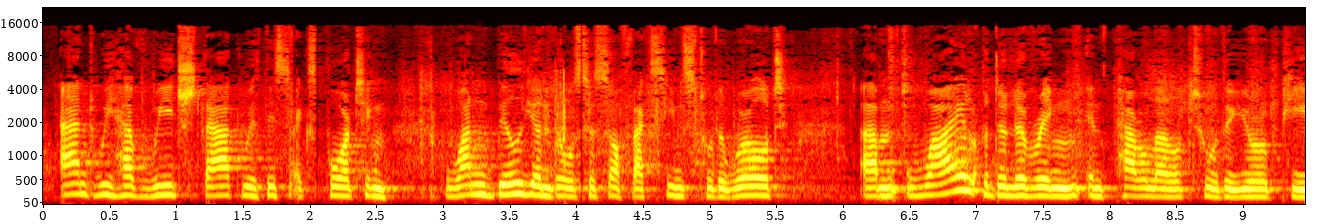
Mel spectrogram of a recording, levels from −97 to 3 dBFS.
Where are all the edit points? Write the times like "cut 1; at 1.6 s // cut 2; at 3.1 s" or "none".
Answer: cut 1; at 1.8 s // cut 2; at 7.0 s

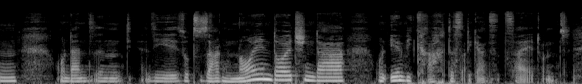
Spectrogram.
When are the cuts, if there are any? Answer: cut 1; at 4.6 s

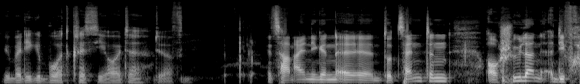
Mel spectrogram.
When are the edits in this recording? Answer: cut 1; at 1.5 s // cut 2; at 2.6 s // cut 3; at 2.9 s // cut 4; at 4.9 s

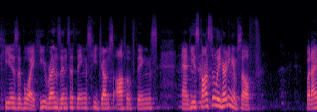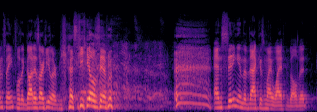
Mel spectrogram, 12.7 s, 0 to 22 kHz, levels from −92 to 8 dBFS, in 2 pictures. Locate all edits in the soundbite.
none

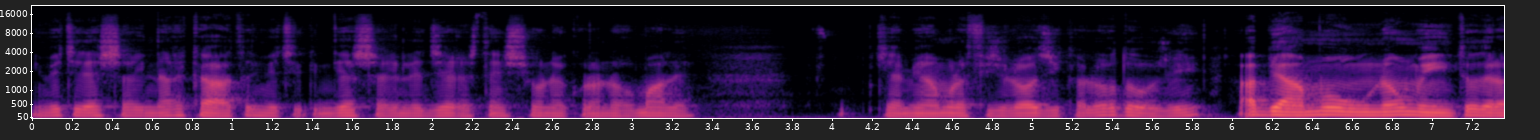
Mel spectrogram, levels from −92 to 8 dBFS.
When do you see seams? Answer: cut 1; at 5.9 s

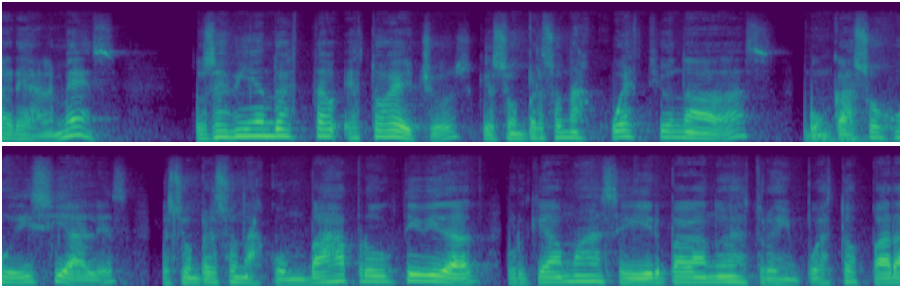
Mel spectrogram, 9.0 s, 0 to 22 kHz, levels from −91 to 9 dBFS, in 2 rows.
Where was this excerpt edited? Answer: cut 1; at 3.9 s // cut 2; at 5.2 s // cut 3; at 6.9 s

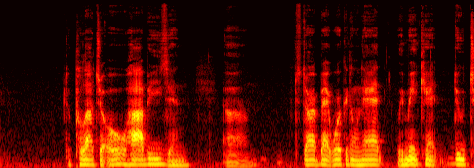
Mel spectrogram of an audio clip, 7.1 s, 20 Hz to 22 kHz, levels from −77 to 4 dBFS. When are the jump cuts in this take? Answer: cut 1; at 5.9 s

